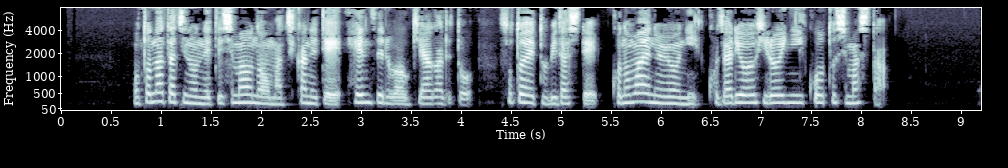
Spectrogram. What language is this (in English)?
Japanese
